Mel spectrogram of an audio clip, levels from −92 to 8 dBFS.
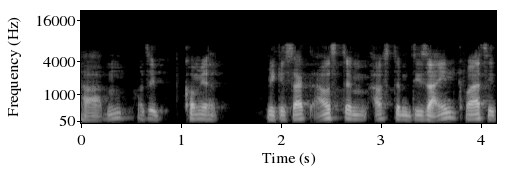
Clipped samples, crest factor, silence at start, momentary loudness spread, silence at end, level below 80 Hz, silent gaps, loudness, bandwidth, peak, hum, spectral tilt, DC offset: under 0.1%; 24 dB; 0 s; 13 LU; 0 s; -78 dBFS; none; -30 LUFS; 7.8 kHz; -6 dBFS; none; -4.5 dB/octave; under 0.1%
